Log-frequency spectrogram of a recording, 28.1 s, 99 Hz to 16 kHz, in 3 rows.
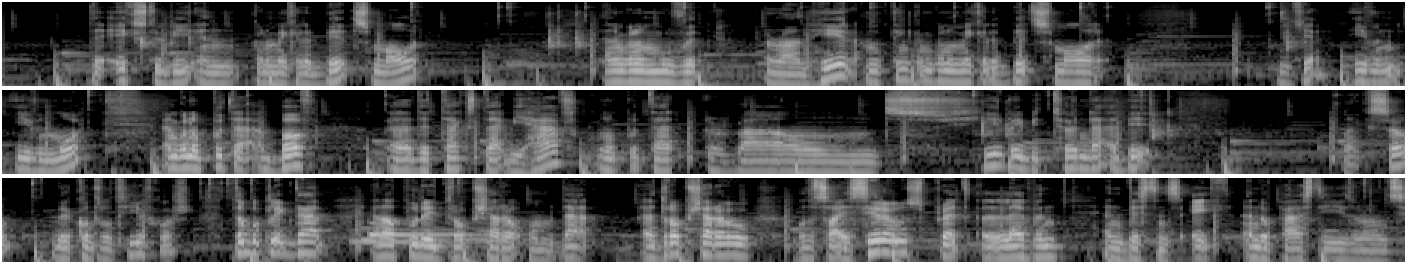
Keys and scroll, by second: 0.9-1.6 typing, 3.7 ctrl+t, 8.5 Return, 15.9 ctrl+t, 17.0 Return.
